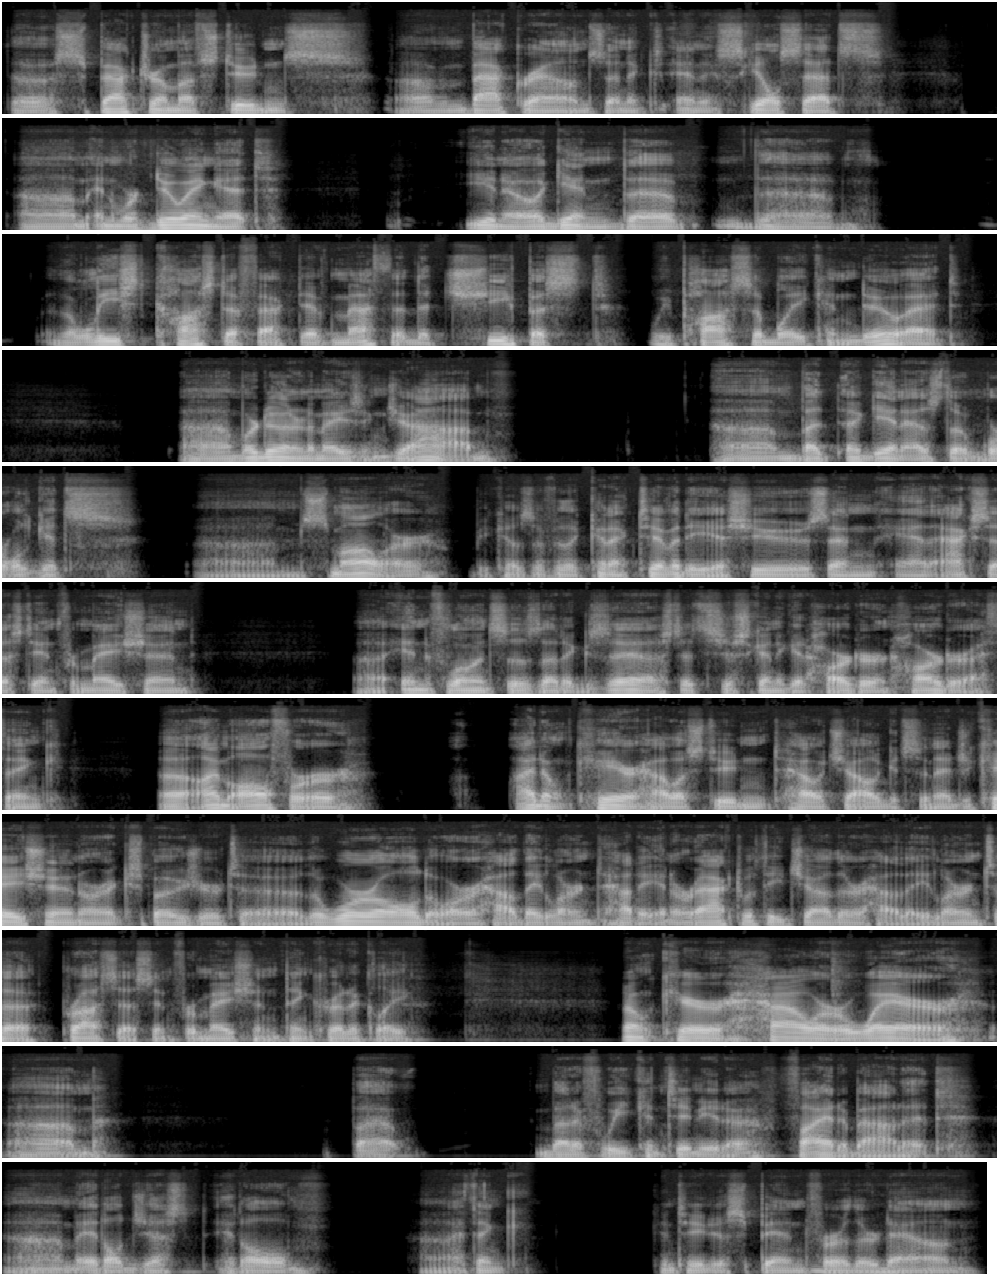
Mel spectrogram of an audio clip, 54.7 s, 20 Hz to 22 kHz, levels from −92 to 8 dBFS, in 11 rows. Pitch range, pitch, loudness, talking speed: 80-95 Hz, 85 Hz, -19 LUFS, 150 wpm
